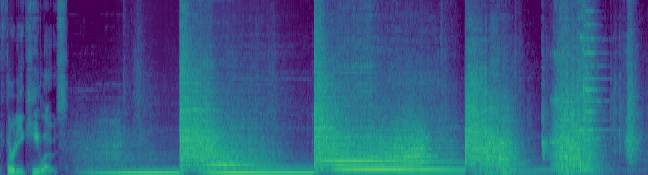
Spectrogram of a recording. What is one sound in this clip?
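A sledgehammer strikes a steel plate, which rings loudly after each blow.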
